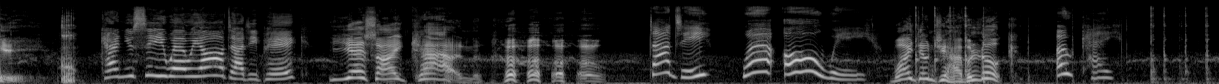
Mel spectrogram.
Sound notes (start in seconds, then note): 0.6 oinks; 4.8 chuckles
